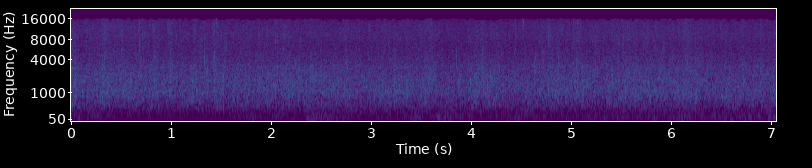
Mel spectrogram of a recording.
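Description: Waterfalls rush and splash steadily in the distance.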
